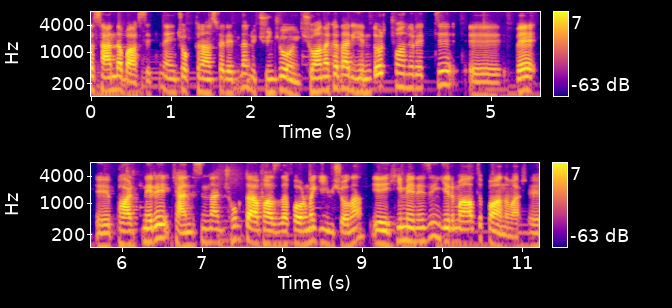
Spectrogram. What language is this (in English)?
Turkish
